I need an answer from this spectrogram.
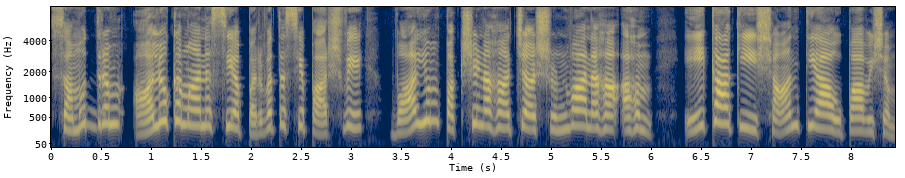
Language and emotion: Sanskrit, happy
